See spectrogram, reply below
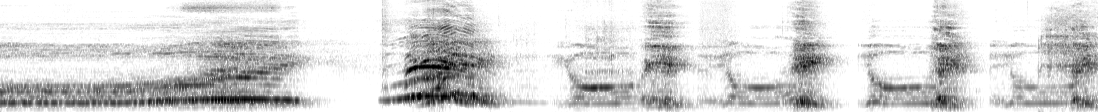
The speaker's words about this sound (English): We're listening to a traditional song from the Na-Chi Nation, which I recorded at the annual powwow held at the Grand Village in Natchez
